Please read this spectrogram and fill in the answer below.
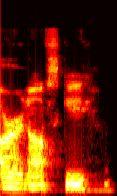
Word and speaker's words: Aronofsky: Can you remind me how to pronounce the director's last name? Aronofsky? Yeah, Aronofsky, I think is right.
